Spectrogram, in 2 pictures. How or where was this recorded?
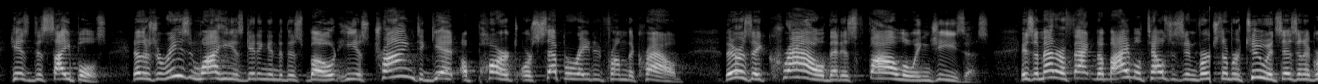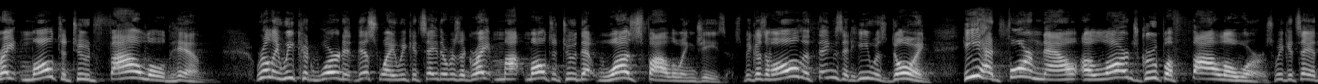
large echoing room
